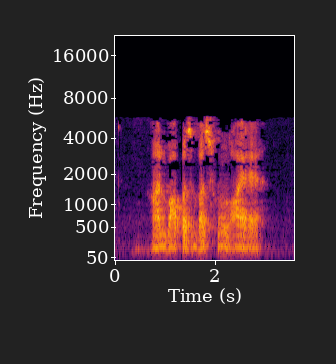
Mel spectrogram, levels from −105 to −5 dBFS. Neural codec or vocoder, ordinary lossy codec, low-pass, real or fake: vocoder, 22.05 kHz, 80 mel bands, HiFi-GAN; MP3, 24 kbps; 7.2 kHz; fake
